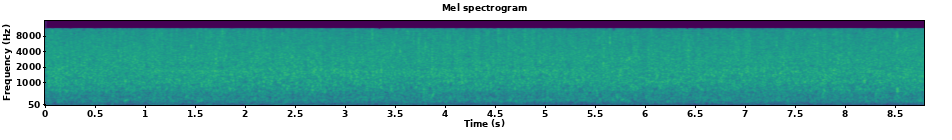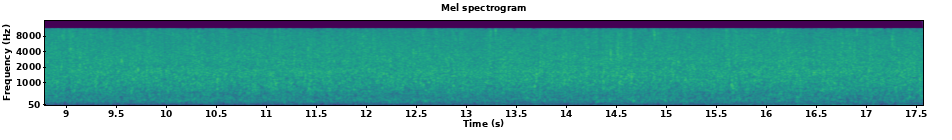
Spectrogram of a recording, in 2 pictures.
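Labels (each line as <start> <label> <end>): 0.0 Water streaming loudly. 17.6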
